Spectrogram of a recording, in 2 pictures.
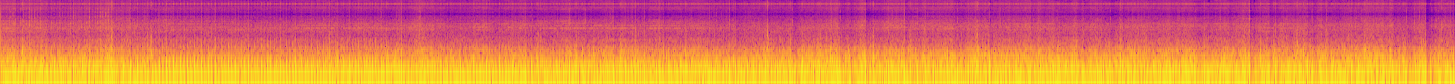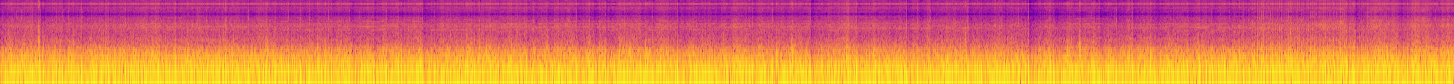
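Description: Harley-Davidson touring motorcycle's V-twin engine running steadily at cruising speed, heard from the rider's seat with wind and road noise mixed in.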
